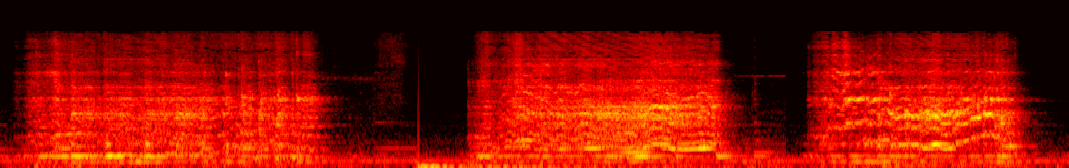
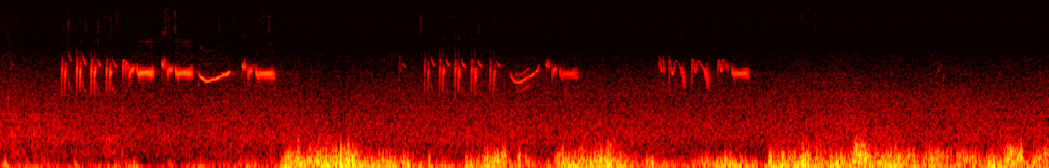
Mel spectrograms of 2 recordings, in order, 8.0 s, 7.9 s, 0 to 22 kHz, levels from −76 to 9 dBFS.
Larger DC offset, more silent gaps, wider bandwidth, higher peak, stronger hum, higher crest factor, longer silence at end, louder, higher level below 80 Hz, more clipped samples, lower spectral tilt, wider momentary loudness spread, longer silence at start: neither; neither; second, 11.5 kHz vs 20 kHz; about the same, -4 dBFS vs -2 dBFS; neither; about the same, 20 dB vs 22 dB; about the same, 0 s vs 0 s; first, -21 LUFS vs -26 LUFS; second, -44 dBFS vs -26 dBFS; neither; second, -4 dB/octave vs -6.5 dB/octave; first, 16 LU vs 11 LU; about the same, 0 s vs 0 s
